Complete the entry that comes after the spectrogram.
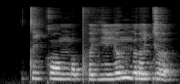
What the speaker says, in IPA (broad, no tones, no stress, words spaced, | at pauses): tikɔŋɔ pʰəvʲejə ŋəɾəɟə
